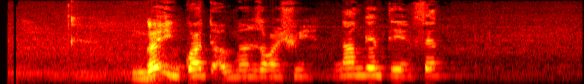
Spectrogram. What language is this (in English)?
Fe'fe'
